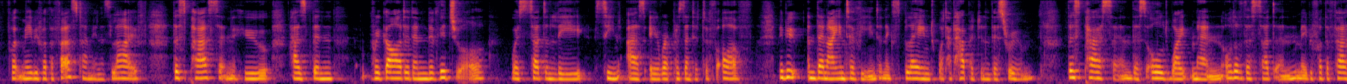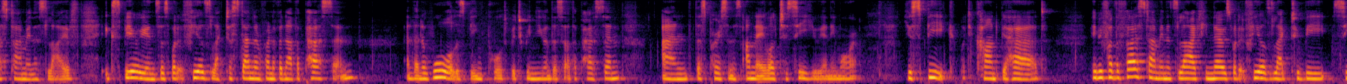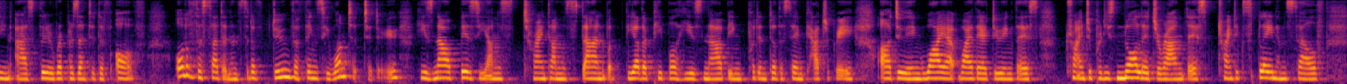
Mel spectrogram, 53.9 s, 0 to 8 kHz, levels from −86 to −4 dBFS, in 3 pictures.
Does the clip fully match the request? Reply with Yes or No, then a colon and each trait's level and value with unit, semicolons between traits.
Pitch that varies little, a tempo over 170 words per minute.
Yes: narrow, 1.9 semitones; average, 185 wpm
